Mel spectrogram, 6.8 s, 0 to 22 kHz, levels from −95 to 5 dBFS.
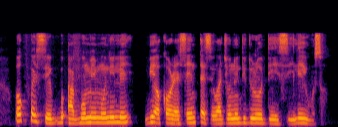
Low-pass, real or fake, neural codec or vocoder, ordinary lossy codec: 7.2 kHz; real; none; AAC, 48 kbps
